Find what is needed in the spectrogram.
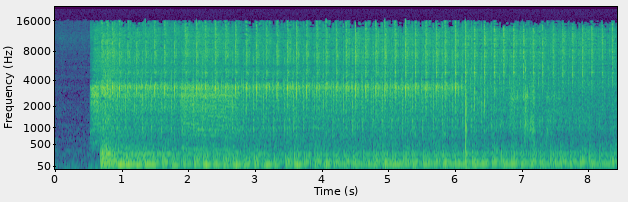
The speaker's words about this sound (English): Okay, I'm going to start the motor, and then I'm going to take the contact mic and move it around the engine and just see how the different parts of the engine sound when it's running, and maybe talk about it a little bit.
